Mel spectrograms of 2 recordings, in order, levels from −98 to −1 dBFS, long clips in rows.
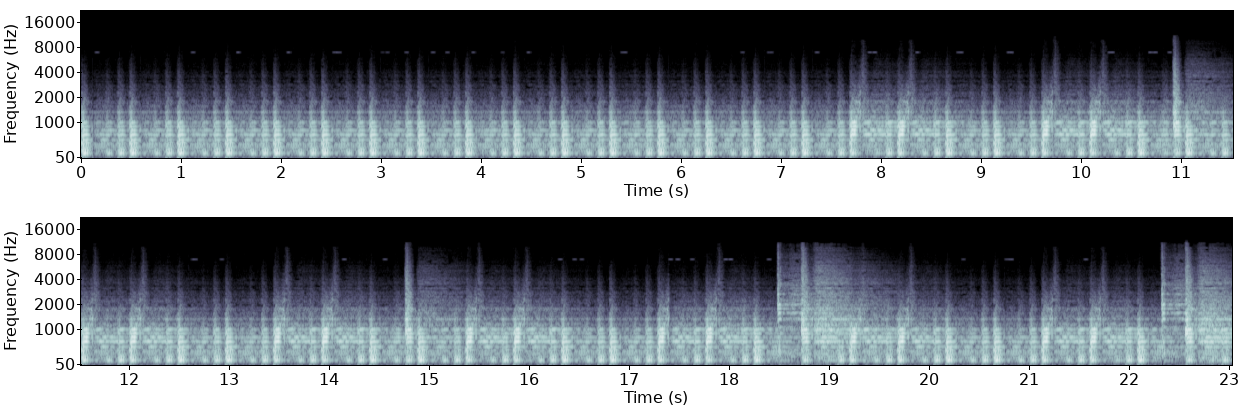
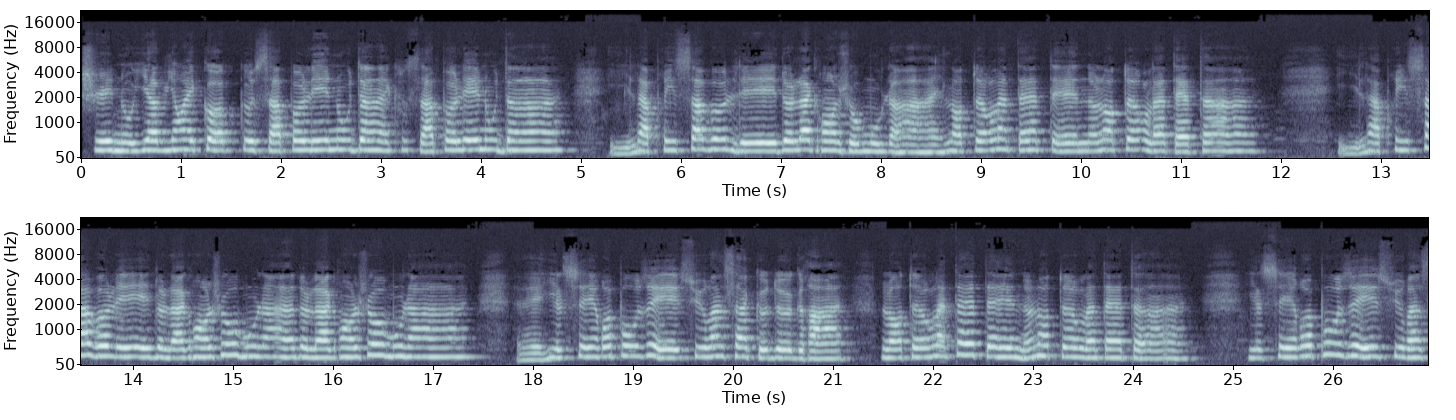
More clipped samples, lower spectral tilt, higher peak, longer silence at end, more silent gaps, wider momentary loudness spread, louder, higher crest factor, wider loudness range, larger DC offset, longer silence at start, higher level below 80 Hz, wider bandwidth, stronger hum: neither; first, -8.5 dB/octave vs -5.5 dB/octave; about the same, 0 dBFS vs 0 dBFS; about the same, 0 s vs 0 s; neither; second, 5 LU vs 9 LU; about the same, -17 LUFS vs -18 LUFS; about the same, 16 dB vs 18 dB; about the same, 2 LU vs 3 LU; neither; about the same, 0 s vs 0 s; first, -46 dBFS vs -60 dBFS; second, 7.8 kHz vs 16 kHz; neither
